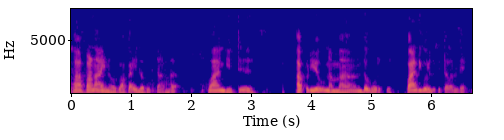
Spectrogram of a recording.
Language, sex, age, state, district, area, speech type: Tamil, female, 60+, Tamil Nadu, Madurai, urban, spontaneous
